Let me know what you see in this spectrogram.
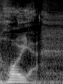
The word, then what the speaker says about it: Joya: You know, it's spelled J-O-Y-A, and it's pronounced Hoya, because you pronounce it as it would be in Spanish.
